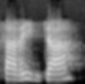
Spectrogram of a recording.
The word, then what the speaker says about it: Sarica: Ja, ja, also erstmal der Name Sarija mit einem rollenden R und einem J wie Dschungel in der Mitte.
